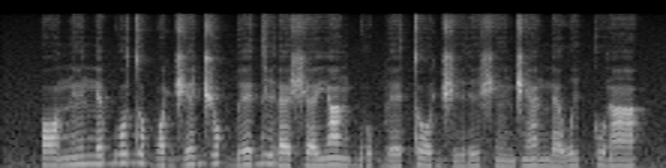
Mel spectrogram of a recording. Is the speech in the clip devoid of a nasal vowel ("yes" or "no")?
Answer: no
